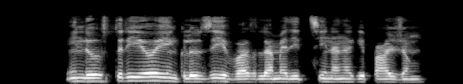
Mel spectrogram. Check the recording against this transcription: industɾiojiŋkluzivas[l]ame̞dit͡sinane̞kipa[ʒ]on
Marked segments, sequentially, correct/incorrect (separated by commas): correct, correct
